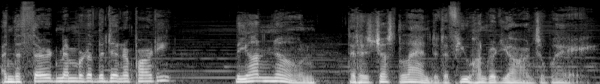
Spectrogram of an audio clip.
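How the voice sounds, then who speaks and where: An actor playing the wry, portentous narrator of an eerie radio drama, speaking with deliberate menace. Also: male voice, medium pitch, mellow, soft background music, close to an everyday voice. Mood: ominous, wry. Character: ominous, wry male narrator of uncanny tales.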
